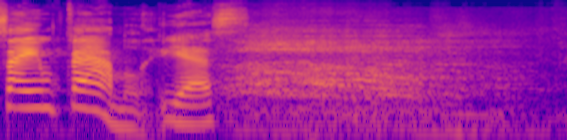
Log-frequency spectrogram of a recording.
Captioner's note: audience exclaiming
